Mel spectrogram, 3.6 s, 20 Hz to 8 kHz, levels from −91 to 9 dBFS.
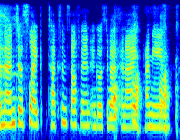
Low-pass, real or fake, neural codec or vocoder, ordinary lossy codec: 7.2 kHz; real; none; AAC, 48 kbps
